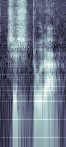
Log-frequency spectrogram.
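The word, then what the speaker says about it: Schistura: The small fresh water fish, ठीक है, चिस्टूरा, ठीक है, एस साइलेंट रहेगा यहाँ, तो चिस्टूरा देखिए Hiranyakeshi, चिस्टूरा Hiranyakeshi was discovered in Maharashtra.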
